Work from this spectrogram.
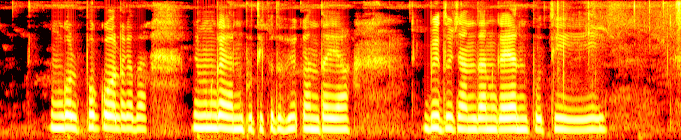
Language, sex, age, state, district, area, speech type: Santali, female, 18-30, West Bengal, Purulia, rural, spontaneous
